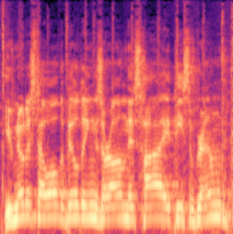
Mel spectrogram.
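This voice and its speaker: A man playing a smug, confident and domineering plantation owner in a 1940s-style radio drama, with a brisk, commanding manner. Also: on the high side, level tone, fairly bright tone, lightly acted. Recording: noisy stage recording with clicks.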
